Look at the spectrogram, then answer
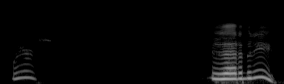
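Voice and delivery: a hint of God searching the garden; God wondering where they went. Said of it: "That'd be God".

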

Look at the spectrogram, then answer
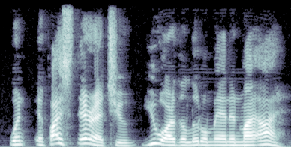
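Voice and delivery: normal talking voice

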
